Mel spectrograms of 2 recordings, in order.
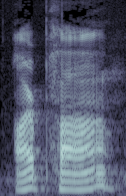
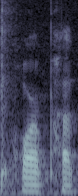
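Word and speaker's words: Orpah: Arpa. Varut. It's actually Orpa, but they didn't put the vowel in there because they thought it'd confuse you.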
